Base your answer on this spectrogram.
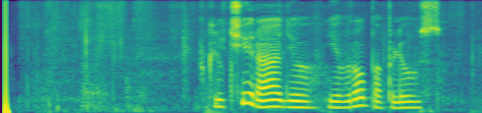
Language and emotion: Russian, sad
